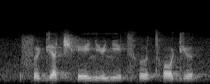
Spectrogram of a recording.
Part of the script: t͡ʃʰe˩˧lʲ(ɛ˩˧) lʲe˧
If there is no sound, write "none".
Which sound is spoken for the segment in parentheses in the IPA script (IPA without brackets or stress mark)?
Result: ø˩˧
